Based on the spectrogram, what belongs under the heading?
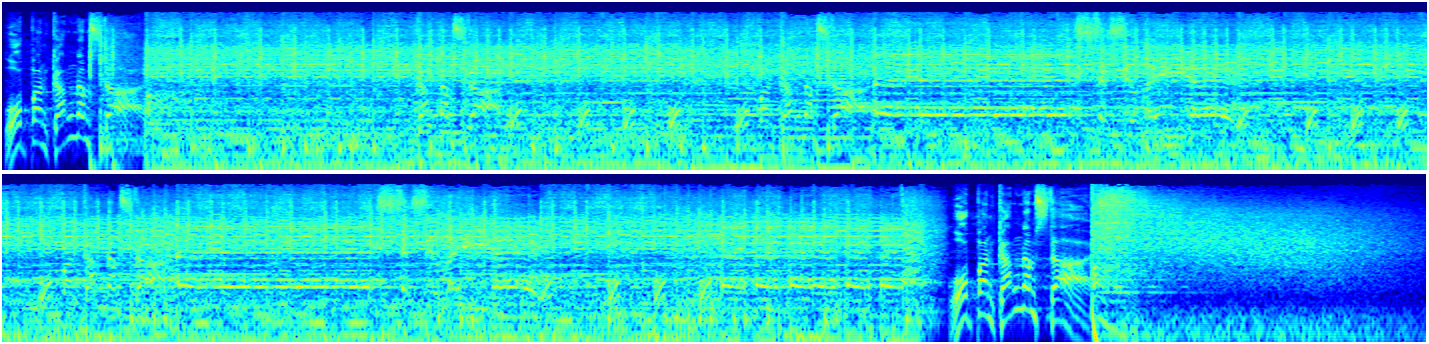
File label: Metal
